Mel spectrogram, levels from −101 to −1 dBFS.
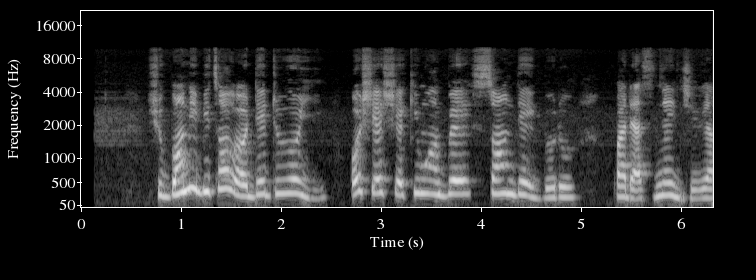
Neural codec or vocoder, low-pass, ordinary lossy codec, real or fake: none; 9.9 kHz; none; real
